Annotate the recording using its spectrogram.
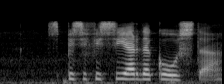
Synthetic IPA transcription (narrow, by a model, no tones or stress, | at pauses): spesifisiərdəkɔstə̰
